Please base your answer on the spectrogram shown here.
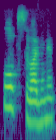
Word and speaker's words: Volkswagen: So if you are not if you do not know this then you will end up pronouncing or all of us have done Volkswagen but actually it is going to be folkswagen. You have also heard that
